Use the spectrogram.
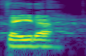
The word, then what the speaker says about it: theta: okay this symbol is just a Greek letter Theta um yeah it's just a Greek letter it's pronounced Theta and it represents the angle measurement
